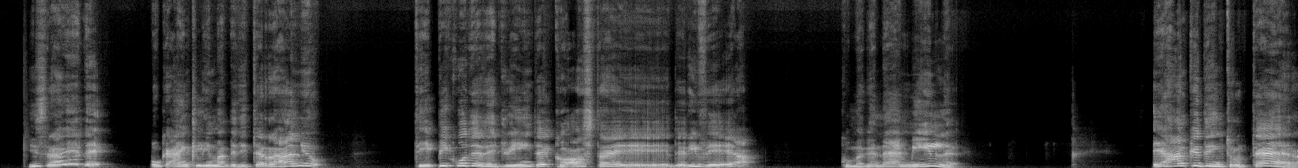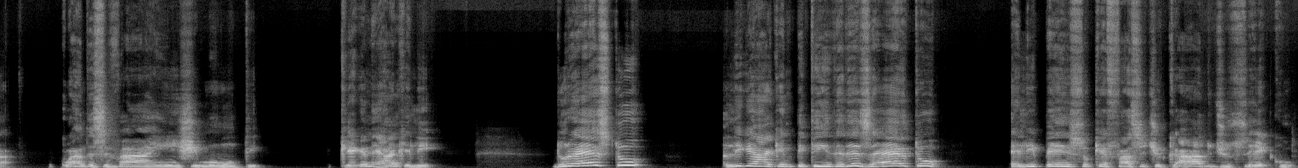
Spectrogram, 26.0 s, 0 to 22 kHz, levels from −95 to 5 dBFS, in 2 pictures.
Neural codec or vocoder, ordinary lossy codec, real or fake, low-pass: none; none; real; none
